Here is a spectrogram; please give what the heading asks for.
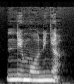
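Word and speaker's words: pneumonia: वह इलाज कर सकती है आप जॉन शेद निमोनिया यहां पे साइलेंट जोन की बीमारी है वह निमोनिया निमोनिया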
